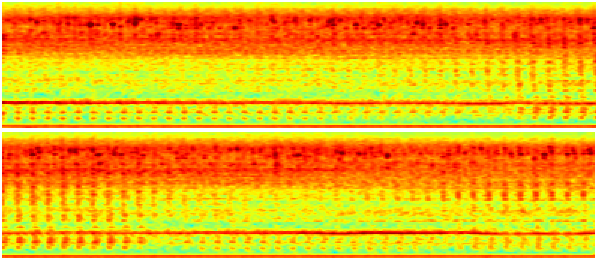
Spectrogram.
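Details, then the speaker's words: Lancia Delta Integrale engine just refitted, idling evenly with a light, quick ticking knock about three a second: the timing belt cover was fitted behind its bottom fitting, so it sits too tight and catches the cam pulley. "it's the cover catching on the cam wheel. Now, right down the bottom there, it's supposed to go over a little fitting, but I've put it behind it, so it's too tight on the cam wheels."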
